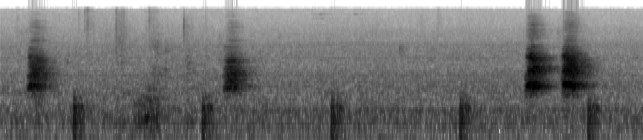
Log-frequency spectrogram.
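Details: Playful puppy yapping at a hot chip, single high barks spaced a couple of seconds apart, ending in a quick double bark, with dull knocks and bumps from play in between.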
